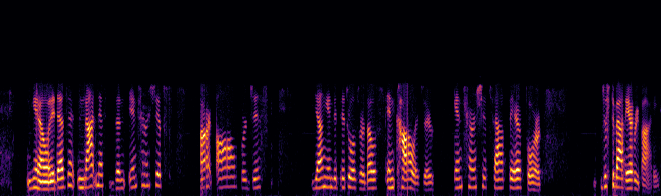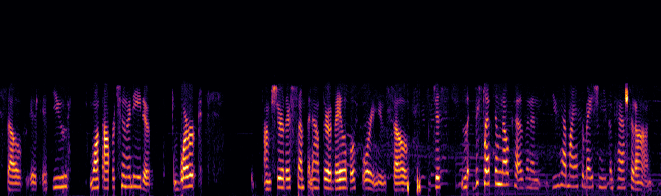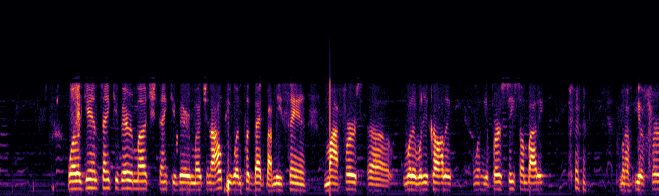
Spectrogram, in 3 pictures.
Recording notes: THIS OLDER SHOW HAD THE MOST FAMILY ON THE PHONE LINE WITH OVER 6 GUEST AND LOTS OF DIALOGUE.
